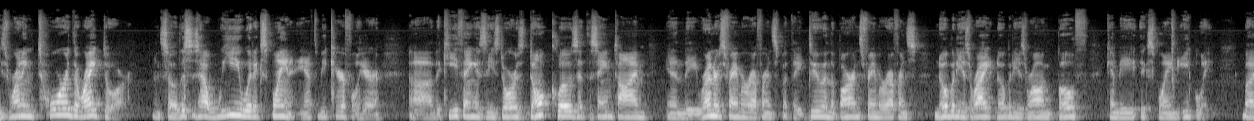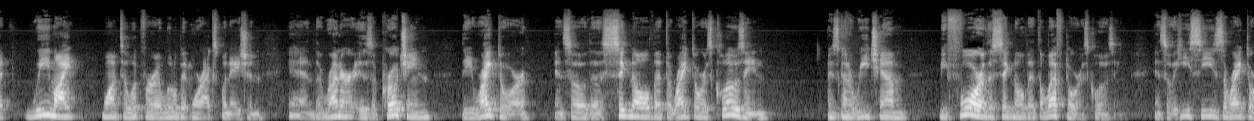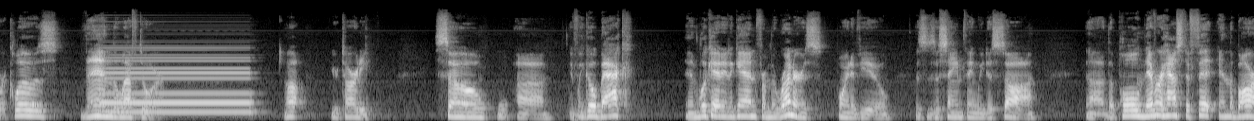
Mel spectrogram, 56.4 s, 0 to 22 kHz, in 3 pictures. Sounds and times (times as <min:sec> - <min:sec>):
Speech: 0:00.0 - 0:30.4, 0:31.2 - 0:43.2, 0:44.2 - 0:47.2, 0:47.9 - 0:53.2, 0:53.9 - 0:56.4
Inside, small room: 0:00.0 - 0:56.4.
